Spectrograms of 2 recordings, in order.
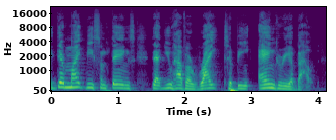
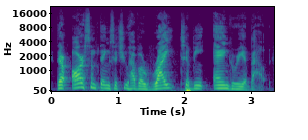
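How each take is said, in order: First: Said in the usual way. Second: Breathy unvoiced whisper. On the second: Shown as a demonstration. Speaker repeats his point to young men, now whispered. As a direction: say it like a secret, no voice.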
